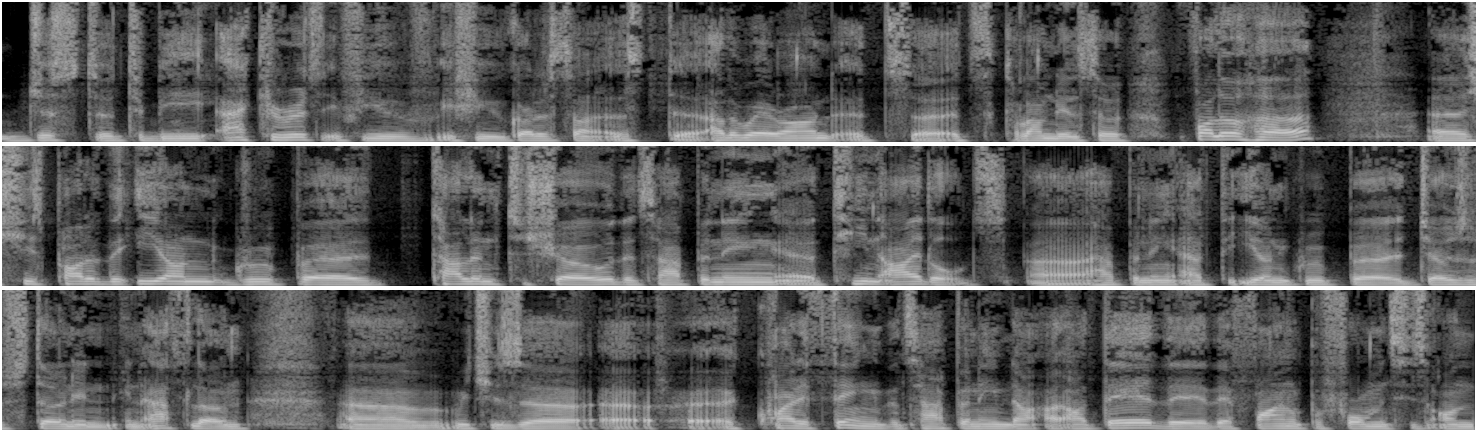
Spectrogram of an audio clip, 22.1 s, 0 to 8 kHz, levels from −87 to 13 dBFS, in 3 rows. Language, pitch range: English, 115-140 Hz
